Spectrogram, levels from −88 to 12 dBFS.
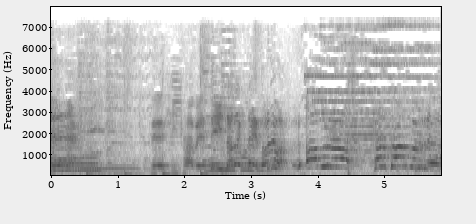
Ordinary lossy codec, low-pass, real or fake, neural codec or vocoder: none; 7.2 kHz; real; none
